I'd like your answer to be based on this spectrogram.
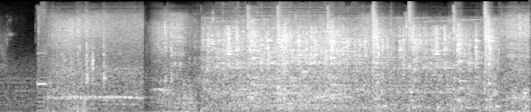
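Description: In the video game Viscera Cleanup Detail, an elevator mechanism runs with a steady mechanical grinding and whirring, with clicks and clanks mixed into a loud, continuous texture.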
